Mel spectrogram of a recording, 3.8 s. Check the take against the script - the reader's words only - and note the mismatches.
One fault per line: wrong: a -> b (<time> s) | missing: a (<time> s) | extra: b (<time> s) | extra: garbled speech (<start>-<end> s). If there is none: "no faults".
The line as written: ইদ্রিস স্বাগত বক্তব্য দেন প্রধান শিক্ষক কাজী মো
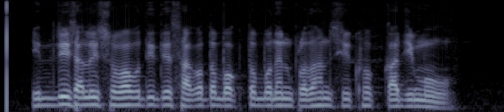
extra: আলীর সভাপতিত্বে (0.6 s)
